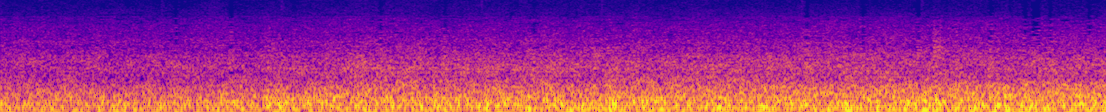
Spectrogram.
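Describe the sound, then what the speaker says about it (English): Raging ocean waves roar as a dense, continuous wash of surf and wind noise. The sound is loud and steady throughout, with no voices. "now we get to listen to the sounds of the raging ocean"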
